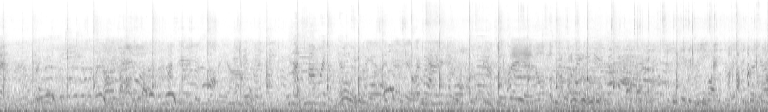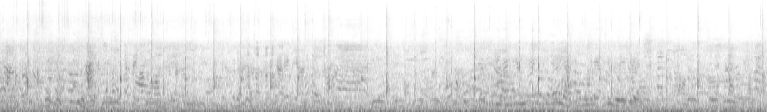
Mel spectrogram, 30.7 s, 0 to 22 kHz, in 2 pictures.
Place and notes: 石雕公園, Banqiao Dist., New Taipei City - playing badminton
A lot of people playing badminton, in the Park
29 July, ~17:00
